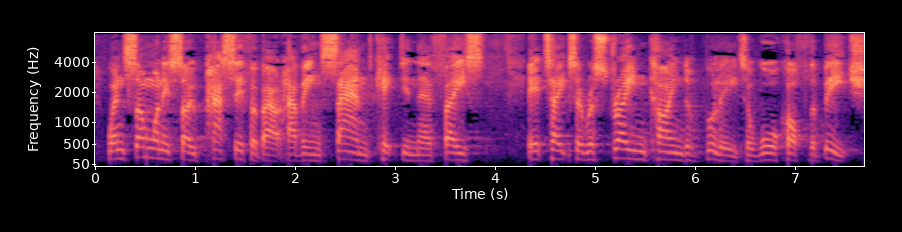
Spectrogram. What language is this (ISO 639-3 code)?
eng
